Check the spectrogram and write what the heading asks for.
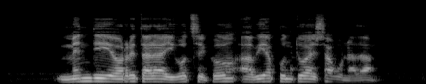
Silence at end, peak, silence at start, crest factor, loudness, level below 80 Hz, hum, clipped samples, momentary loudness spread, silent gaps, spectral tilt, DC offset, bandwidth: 0.5 s; -10 dBFS; 0.55 s; 18 dB; -27 LUFS; -80 dBFS; none; under 0.1%; 11 LU; none; -4.5 dB/octave; under 0.1%; 11.5 kHz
